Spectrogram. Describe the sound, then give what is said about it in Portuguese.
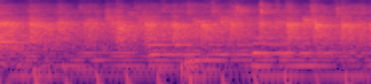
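A church audience at a morning service claps steadily and continuously in a dense wash of applause, with sustained musical tones humming underneath. “Aqueles que foram chamados para reinar, aplaudam, aplaudam, aplaudam.”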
